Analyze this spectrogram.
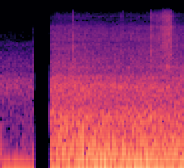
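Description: Steady low rumble of ambient noise inside a parked truck, broken by a brief dropout to silence near the start before the droning hum resumes evenly.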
